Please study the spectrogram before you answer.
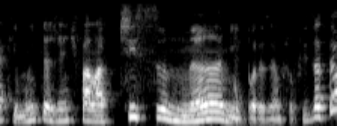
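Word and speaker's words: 津波: Tanto é que muita gente fala tsunami, por exemplo. Eu fiz até um vídeo falando sobre isso, né? Sobre tsunami, tsuyaku. Não é assim que se fala, não é mesmo? A gente fala apenas tsunami, tsuyaku.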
